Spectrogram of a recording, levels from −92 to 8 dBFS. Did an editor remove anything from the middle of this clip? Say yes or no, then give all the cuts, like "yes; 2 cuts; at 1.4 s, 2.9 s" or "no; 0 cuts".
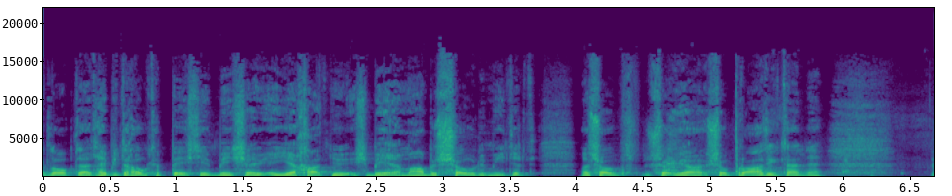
no; 0 cuts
